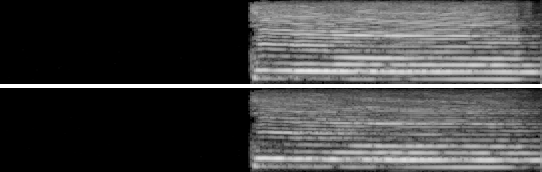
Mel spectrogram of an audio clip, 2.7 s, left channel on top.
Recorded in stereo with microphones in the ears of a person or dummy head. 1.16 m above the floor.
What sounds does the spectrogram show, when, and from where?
1.3 s a shout: 30° left (ahead or behind), 0.8 m; by 2.6 s 50° left (ahead or behind), 1.4 m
